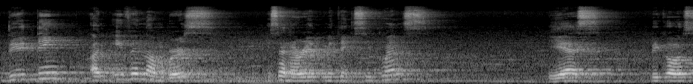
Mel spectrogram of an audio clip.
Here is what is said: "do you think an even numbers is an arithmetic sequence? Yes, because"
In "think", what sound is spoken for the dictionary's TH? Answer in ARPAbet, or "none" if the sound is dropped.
T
